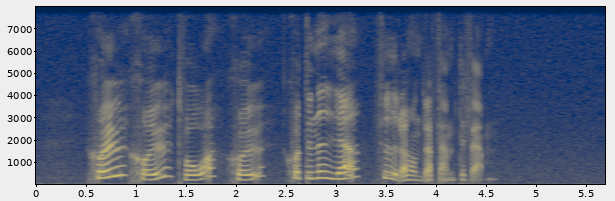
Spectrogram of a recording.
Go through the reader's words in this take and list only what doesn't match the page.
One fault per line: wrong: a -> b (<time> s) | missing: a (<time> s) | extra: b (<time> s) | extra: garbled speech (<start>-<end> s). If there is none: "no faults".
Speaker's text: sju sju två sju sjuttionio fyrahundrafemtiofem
no faults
